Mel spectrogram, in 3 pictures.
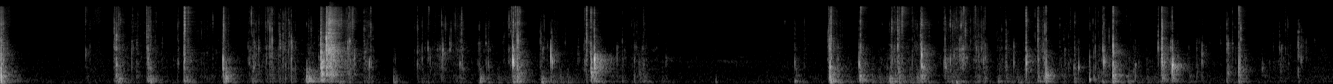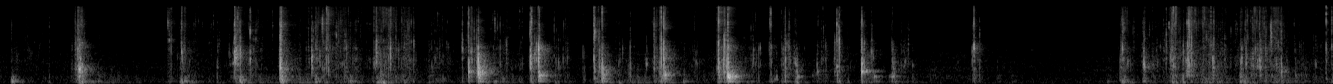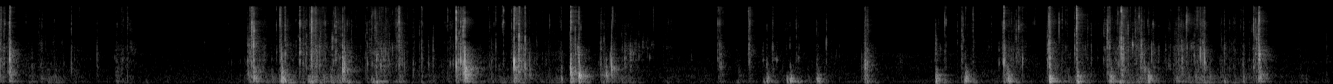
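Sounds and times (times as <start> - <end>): slime squished by hand: 0.9 - 6.6, 15.0 - 23.3, 24.4 - 28.1, 29.0 - 39.5.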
